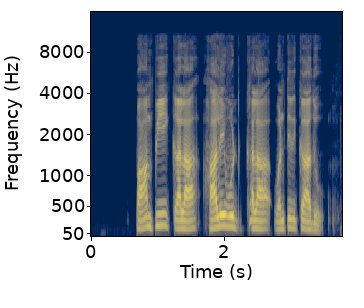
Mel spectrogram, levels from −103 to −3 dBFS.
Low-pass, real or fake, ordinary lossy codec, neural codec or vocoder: 10.8 kHz; real; none; none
